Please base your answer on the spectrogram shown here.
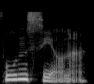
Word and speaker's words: funciona: But this, as you'll notice, does not have 2 C's. And I just freaking realized that I've been saying it wrong. It should be funciona. Funciona. I'm hearing it more often. I have said it so long the wrong way that saying it the right way doesn't feel right.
